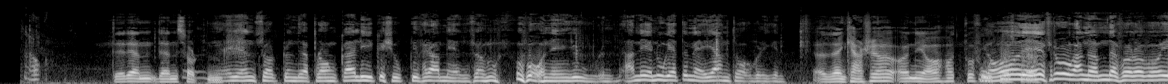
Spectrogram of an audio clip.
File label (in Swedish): Nor, dialekter; Svenska sagor; Folkminnen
